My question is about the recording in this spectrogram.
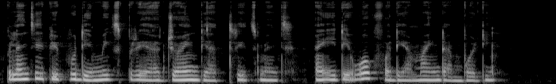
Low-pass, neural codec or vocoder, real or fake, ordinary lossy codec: none; none; real; none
